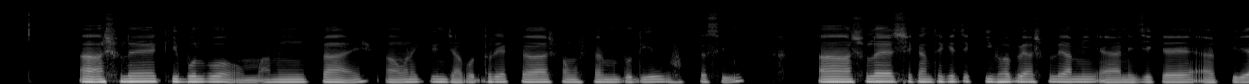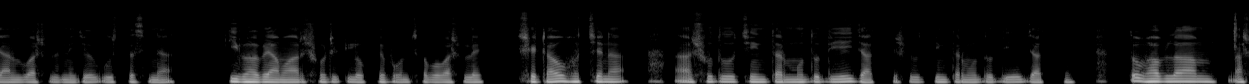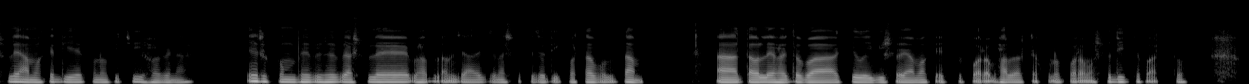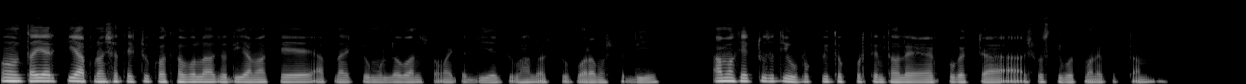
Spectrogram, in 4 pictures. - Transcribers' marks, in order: lip smack; lip smack
- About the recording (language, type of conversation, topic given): Bengali, advice, বাড়িতে থাকলে কীভাবে উদ্বেগ কমিয়ে আরাম করে থাকতে পারি?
